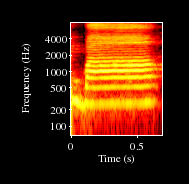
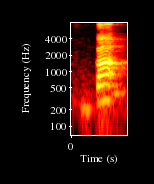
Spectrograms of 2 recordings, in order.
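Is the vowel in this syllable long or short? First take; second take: long; short. First: The vowel is drawn out long. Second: The vowel is short and clipped. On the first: The speaker calls it wrong. "खींच के नहीं पढ़ेंगे" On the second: The speaker calls it right. "बा हमजा जबर बा"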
